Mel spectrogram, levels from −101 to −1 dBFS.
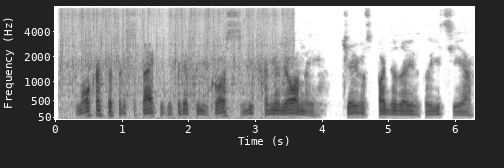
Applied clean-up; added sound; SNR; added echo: none; Rain; 14 dB; none.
